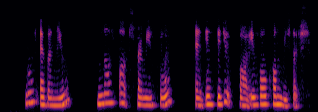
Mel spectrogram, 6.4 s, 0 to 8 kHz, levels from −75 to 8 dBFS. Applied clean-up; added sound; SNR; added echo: neural mask model DeepFilterNet 3.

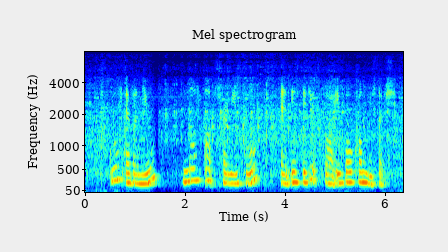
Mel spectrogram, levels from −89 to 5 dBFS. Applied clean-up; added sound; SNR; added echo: none; Train; 17 dB; reverberation time 0.4 s.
